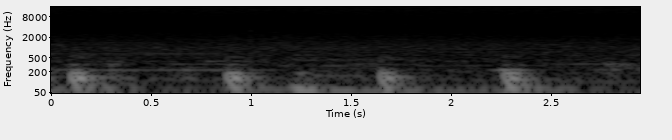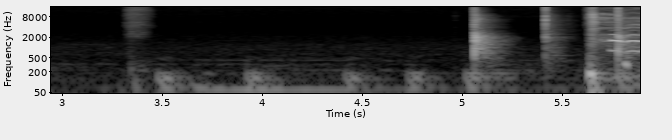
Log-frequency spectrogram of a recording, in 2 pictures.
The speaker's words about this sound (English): The only sound is the dude's music next door.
